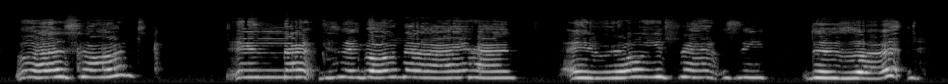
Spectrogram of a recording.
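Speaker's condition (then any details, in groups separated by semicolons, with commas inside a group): Cerebral palsy; premature birth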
